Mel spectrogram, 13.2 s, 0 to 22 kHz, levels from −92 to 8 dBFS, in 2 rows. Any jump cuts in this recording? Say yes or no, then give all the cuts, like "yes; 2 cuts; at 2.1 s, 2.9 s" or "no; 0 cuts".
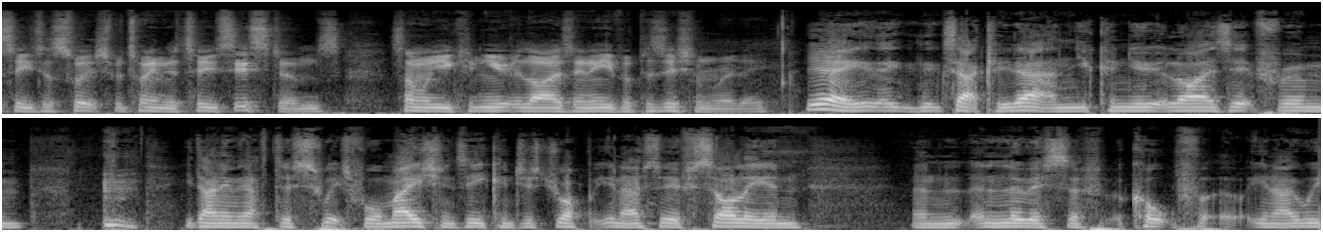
no; 0 cuts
